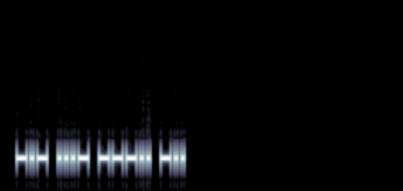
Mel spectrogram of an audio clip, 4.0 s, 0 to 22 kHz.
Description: Morse code, heard as a keyed tone, about 34 wpm, 700 Hz. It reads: KV8D
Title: USA Call Signs - 4 Characters - Repeated 2x - 35wpm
